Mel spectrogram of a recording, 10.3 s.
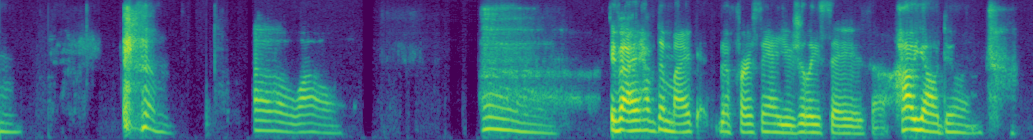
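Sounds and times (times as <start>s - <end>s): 
person coughing: 1.2s - 1.7s
speech: 1.4s - 1.8s, 2.6s - 3.5s, 4.8s - 10.2s.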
